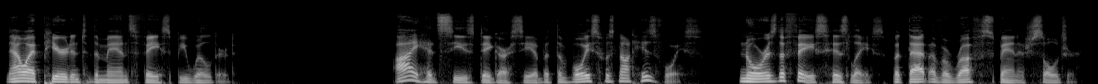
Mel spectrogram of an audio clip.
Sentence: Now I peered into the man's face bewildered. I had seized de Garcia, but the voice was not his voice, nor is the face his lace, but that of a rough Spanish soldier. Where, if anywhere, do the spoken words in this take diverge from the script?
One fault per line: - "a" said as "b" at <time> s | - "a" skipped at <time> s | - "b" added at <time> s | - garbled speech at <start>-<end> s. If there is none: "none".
none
